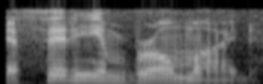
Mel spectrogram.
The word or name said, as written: ethidium bromide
